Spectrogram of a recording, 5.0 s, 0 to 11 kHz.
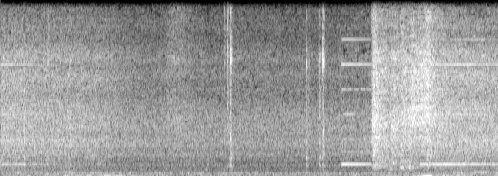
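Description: A 2017 Dodge Durango engine idles after a blown 150-amp fuse is replaced, giving a steady low rumble with a faint electronic chime tone over it.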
